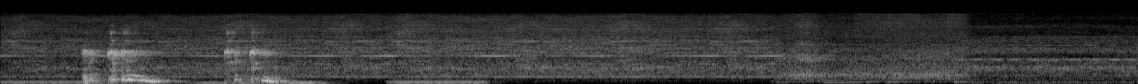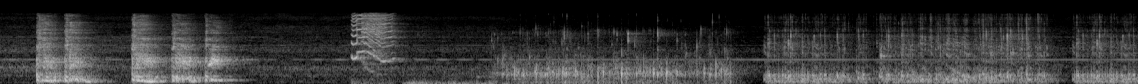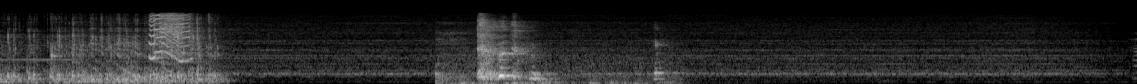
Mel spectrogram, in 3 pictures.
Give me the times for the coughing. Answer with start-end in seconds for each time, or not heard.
0.8-3.1, 11.7-13.7, 27.1-29.4.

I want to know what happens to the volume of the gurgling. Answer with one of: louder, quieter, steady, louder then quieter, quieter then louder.
steady.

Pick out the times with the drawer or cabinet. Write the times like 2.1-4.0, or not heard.
14.8-15.3, 24.2-24.7.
